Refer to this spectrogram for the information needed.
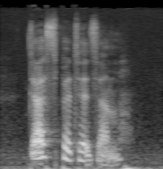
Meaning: Government by a despot or despots: rule by a singular authority, either a single person or a tight-knit group, which rules with absolute power, especially in a cruel and oppressive way
- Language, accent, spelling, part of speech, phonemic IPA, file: English, US, despotism, noun, /ˈdɛspətɪzəm/, En-us-despotism.ogg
